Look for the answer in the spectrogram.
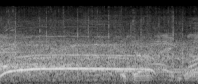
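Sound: applause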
